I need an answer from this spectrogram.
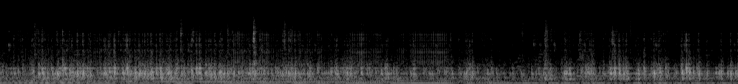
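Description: Honda CR-X rally car's engine running steadily, heard from inside the stripped-out cabin, with many sharp ticks and rattles over the drone.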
